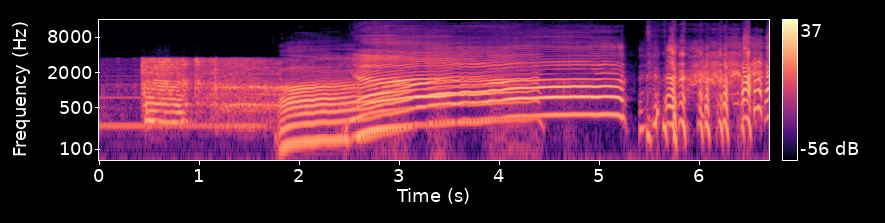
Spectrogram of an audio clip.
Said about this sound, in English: It's the solenoidal part of the starter that as the solenoid is engaging is making that noise. And then as soon as it does that, the starter begins to turn and cranks the engine over.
